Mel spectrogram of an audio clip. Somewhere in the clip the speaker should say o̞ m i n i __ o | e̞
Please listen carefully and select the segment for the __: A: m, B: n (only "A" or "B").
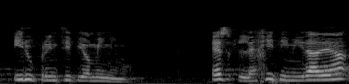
A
